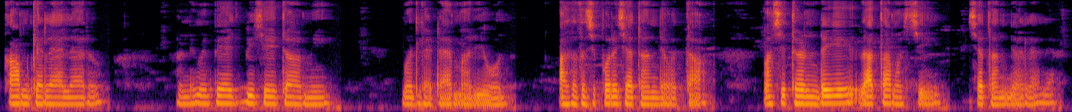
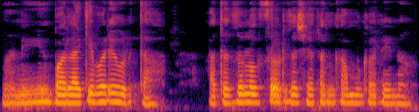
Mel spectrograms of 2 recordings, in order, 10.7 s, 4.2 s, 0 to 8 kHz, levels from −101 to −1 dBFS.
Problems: background sounds at intervals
